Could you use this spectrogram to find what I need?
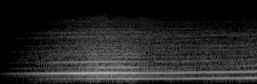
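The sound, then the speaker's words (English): Engine whine of a BMW RR superbike ridden on the limit by road racer Peter Hickman, a steady, harmonic-rich drone that swells, eases slightly, then climbs a little in pitch toward the end. “I wish I could say that was me riding that double R on the limit, but it was Peter Hickman.”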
